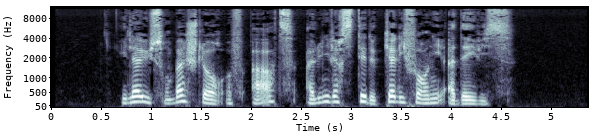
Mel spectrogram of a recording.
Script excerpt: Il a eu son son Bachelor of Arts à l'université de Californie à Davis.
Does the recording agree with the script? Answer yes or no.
no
